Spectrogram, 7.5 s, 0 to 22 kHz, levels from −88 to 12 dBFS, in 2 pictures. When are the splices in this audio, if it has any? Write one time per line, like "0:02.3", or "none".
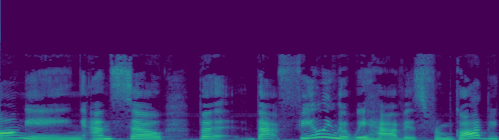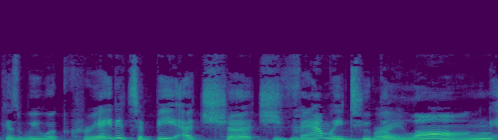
none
